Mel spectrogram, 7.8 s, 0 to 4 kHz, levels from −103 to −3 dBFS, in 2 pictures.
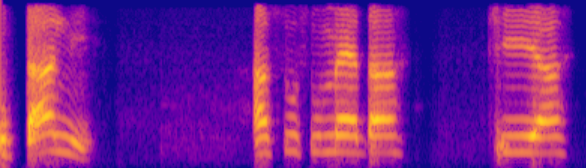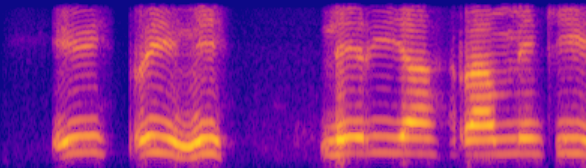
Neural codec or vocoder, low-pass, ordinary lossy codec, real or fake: codec, 16 kHz in and 24 kHz out, 1 kbps, XY-Tokenizer; 3.6 kHz; none; fake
